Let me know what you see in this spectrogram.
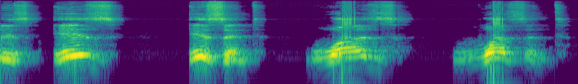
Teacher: these s's we pronounce like z, z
